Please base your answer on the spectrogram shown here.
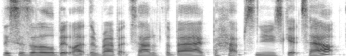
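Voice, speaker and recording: A tarot reader with a smooth, clear voice gives a mystical horoscope reading. The delivery is conversational and encouraging, unscripted and addressed straight to the listener. The sound is close and dry, at a medium pitch. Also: flat delivery, a little fast, dry recording.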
